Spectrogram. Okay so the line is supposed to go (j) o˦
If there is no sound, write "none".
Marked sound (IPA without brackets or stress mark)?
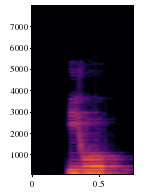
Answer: j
